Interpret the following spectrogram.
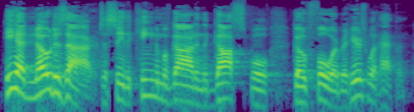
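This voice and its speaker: A man preaching a sermon to his church, animated, asking rhetorical questions and dropping from loud bursts to hushed tones. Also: medium pitch, normal speed. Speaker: pastor.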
